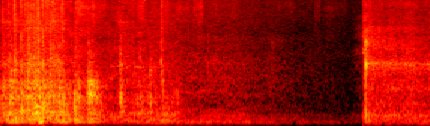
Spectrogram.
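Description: A sewing machine stitching fabric, a rapid rattling mechanical whir that fades down to near silence, then starts up again abruptly after a brief pause.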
